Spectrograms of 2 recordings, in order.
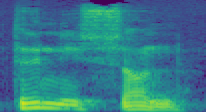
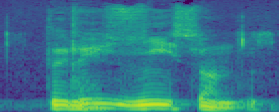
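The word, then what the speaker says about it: Тыниссон: Простите, как Ян? – Ян Теннисон. – И по-русски пишется Т-Ы. – Т-Ы, да. – Теннисон. – Теннисон, да.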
